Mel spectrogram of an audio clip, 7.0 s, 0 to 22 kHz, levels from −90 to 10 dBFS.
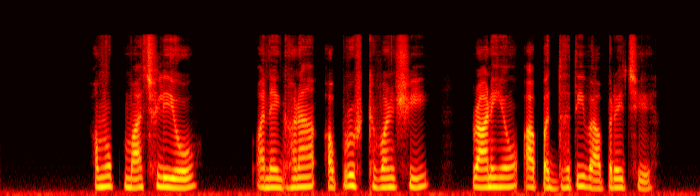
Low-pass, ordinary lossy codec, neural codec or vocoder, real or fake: none; none; autoencoder, 22.05 kHz, a latent of 192 numbers a frame, VITS, trained on many speakers; fake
